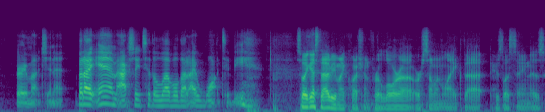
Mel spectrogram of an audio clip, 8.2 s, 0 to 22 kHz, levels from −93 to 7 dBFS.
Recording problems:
garbled, watery; slightly; nothing above 7.5 kHz

